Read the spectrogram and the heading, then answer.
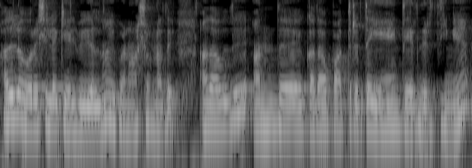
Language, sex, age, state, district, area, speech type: Tamil, female, 18-30, Tamil Nadu, Tiruppur, rural, spontaneous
